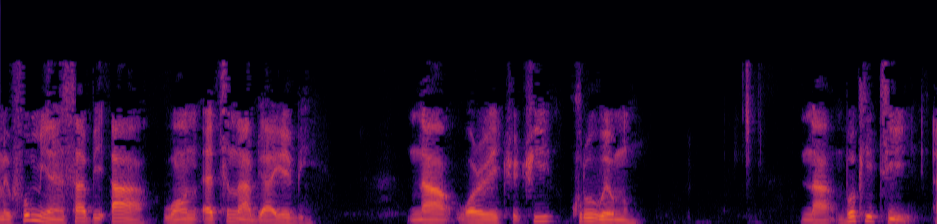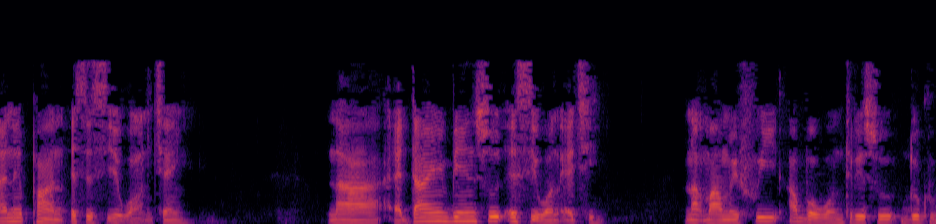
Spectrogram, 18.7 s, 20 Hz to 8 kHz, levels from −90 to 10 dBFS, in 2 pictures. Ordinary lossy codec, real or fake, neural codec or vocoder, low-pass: MP3, 24 kbps; fake; codec, 16 kHz, 2 kbps, X-Codec, WavLM features, trained on Multilingual LibriSpeech; 7.2 kHz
